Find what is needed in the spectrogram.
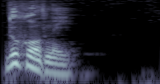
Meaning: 1. spiritual 2. ecclesiastical
- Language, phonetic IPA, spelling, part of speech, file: Russian, [dʊˈxovnɨj], духовный, adjective, Ru-духовный.ogg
